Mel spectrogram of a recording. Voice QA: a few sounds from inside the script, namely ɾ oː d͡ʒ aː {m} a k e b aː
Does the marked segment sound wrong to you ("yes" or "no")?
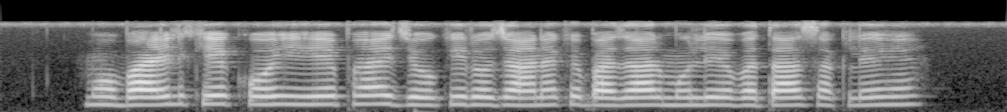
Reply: yes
